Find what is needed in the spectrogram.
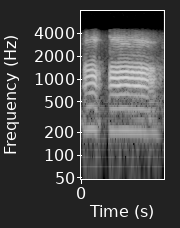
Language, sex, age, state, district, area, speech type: Assamese, female, 18-30, Assam, Nalbari, rural, conversation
